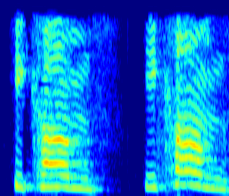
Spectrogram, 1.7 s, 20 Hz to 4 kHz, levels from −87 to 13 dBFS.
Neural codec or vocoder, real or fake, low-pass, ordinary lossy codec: none; real; 3.6 kHz; AAC, 24 kbps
